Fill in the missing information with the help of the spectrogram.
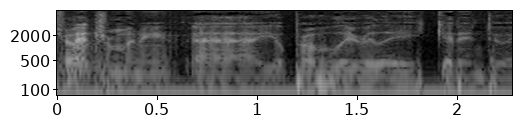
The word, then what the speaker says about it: Metronomy: Metronomy. Yeah. They say it in the live album, so I know I'm right.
